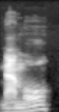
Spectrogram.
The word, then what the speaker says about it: Namor: ladies and gents, where he says his name and he says it the Latin way. That's right, Paulie? Namor. That's how you would pronunciate it if you were Spanish.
